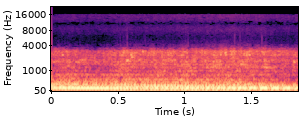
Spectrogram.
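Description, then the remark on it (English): A car engine hums steadily and fairly loud, a low droning motor sound that holds constant with a slight rev, as a car comes around a curve ahead. “Another car coming around the curve ahead of us.”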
